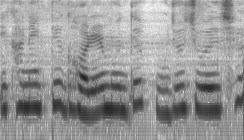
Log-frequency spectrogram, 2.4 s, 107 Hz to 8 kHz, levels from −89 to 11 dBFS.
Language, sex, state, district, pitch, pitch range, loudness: Bengali, female, West Bengal, Dakshin Dinajpur, 280 Hz, 270-300 Hz, -14 LUFS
